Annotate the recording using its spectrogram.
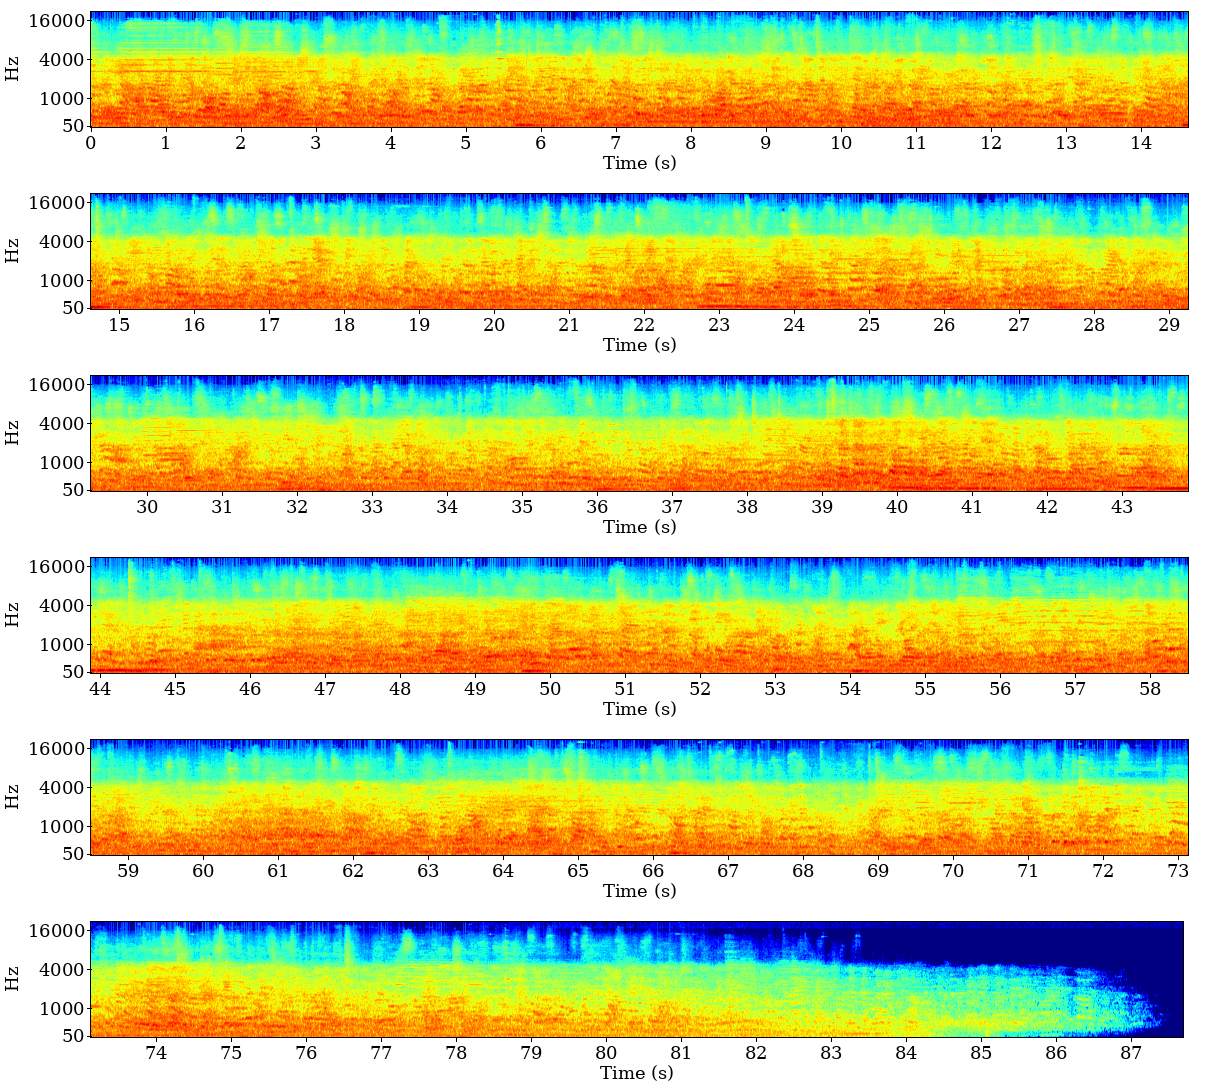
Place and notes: Old Town, Klausenburg, Rumänien - Cluj - Napoca - Restaurant Camino
Inside the crowded restaurant Camino on a saturday evening. The sound and atmosphere of the central cavern of the building.
soundmap Cluj- topographic field recordings and social ambiences
Cluj-Napoca, Romania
